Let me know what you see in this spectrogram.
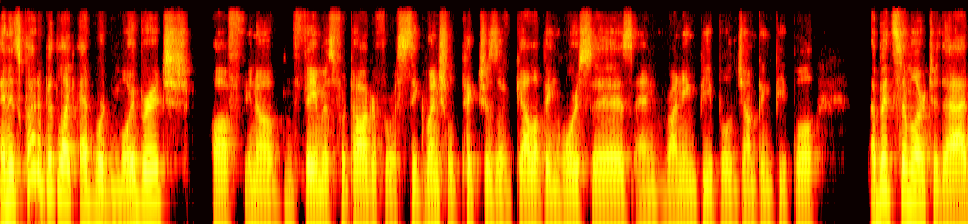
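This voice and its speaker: A man's medium-pitched voice with a non-native accent, a dark, mellow tone, ordinary pitch variation and a fairly quick pace over a quiet background. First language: not English. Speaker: visual artist. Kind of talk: artist talk presentation. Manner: hesitant with fillers.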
